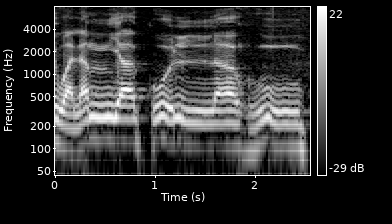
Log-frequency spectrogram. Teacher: nun mati bertemu lam. Itu dalam bacaan betul-betul dihilangkan nunnya. Langsung kepada lam. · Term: idgham bila gunnah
